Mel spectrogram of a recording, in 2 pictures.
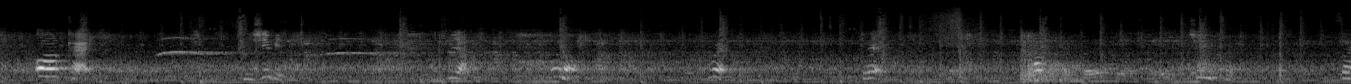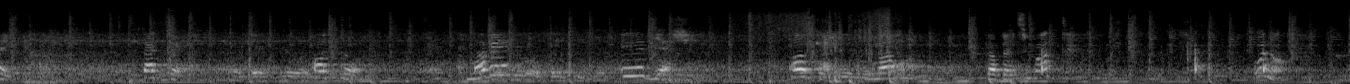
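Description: Background music with a steady beat under short, pitched vocal sounds about once a second, the effort breaths of a woman doing dumbbell squat-and-press reps, with a few light clicks among them.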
